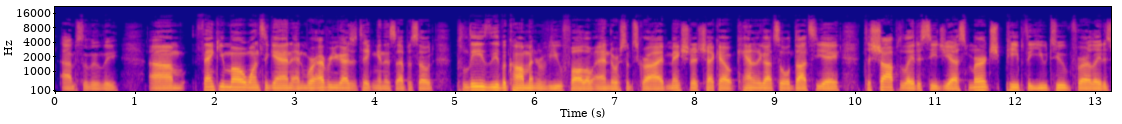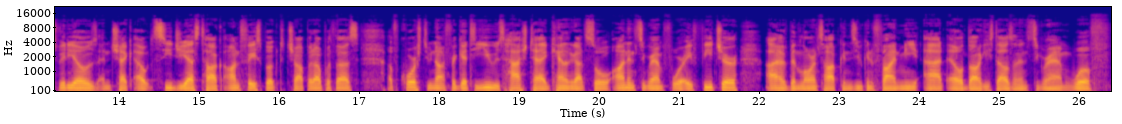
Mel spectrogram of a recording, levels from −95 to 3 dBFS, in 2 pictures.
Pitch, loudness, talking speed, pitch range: 100 Hz, -20 LUFS, 195 wpm, 95-110 Hz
